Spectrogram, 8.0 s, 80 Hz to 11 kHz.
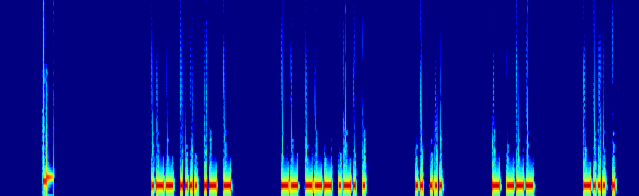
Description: Morse code, heard as a keyed tone, about 40 wpm, 700 Hz. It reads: WHAT MORE IS TO BE
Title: 3x Word-Spacing - Sentences from Top 500 Words - 40wpm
